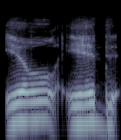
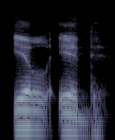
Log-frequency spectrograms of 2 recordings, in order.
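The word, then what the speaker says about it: ylide: what we call an ill id precursor yes another organic chemistry word that we pronounce not the way we would first predict from its spelling ild is what this is called no this is the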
